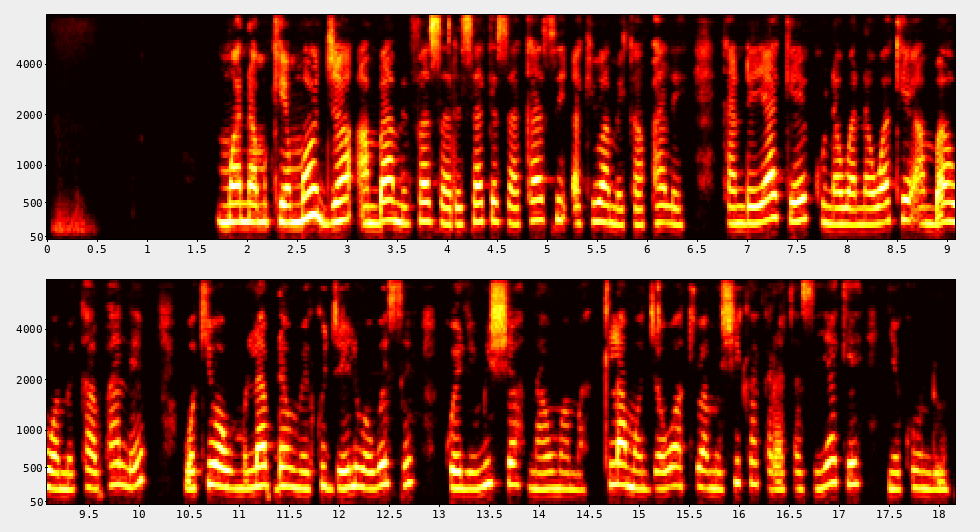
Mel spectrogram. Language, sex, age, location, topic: Swahili, female, 25-35, Nakuru, government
